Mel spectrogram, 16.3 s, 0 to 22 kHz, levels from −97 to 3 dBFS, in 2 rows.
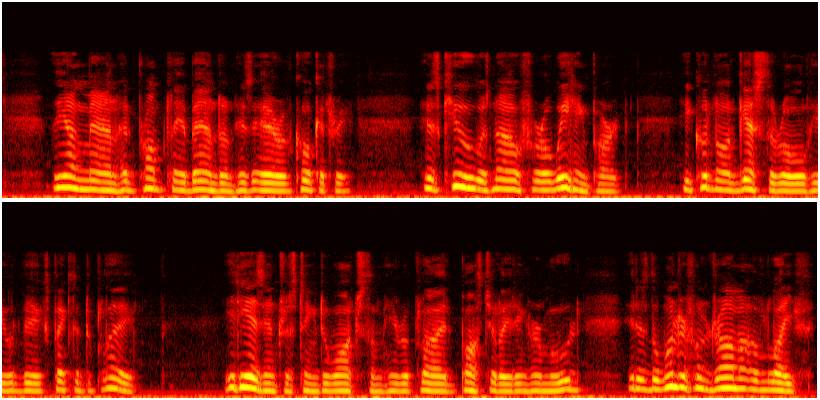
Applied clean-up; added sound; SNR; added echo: none; none; none; none.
